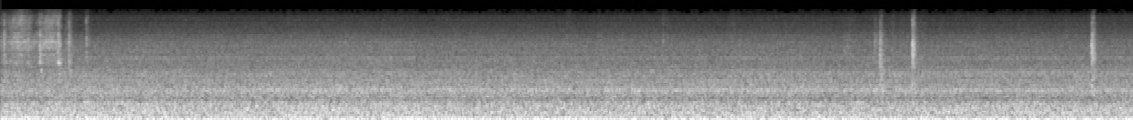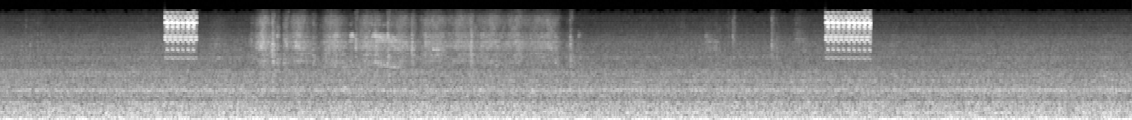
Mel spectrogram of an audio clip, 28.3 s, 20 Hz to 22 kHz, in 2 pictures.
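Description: Steady low cockpit noise of a Boeing 737-800 on approach: air rushing past the flight deck with the engines running underneath. Two brief high-pitched blips cut through it in the second half.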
